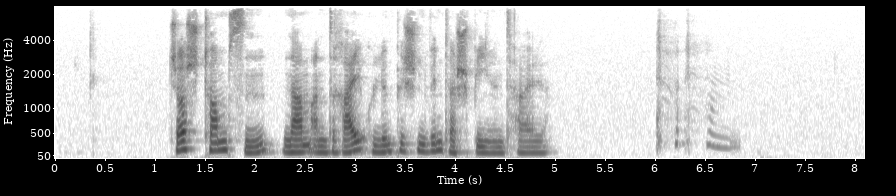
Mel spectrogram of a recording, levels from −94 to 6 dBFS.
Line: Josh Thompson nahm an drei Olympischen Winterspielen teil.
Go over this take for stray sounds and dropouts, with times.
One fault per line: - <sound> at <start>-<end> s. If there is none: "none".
- throat clearing at 6.0-6.9 s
